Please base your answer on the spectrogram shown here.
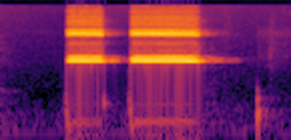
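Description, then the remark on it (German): Two loud, steady blasts from a small toy choo-choo train whistle in quick succession, the second longer, with bright chord-like harmonics, followed by a soft click; blown as a jingle. “Das ist doch genau das, was du unter Fix. einer Chu-Chu-Pfeife vorstellst, oder?”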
